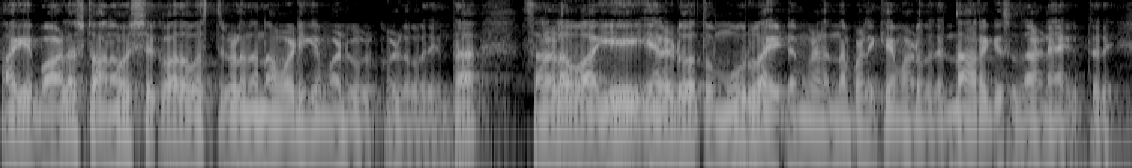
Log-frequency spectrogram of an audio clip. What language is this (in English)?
Kannada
